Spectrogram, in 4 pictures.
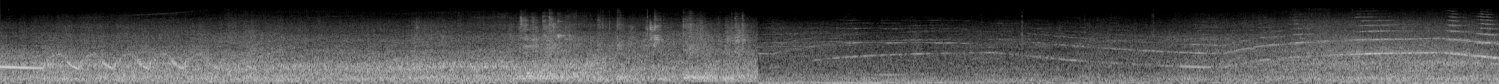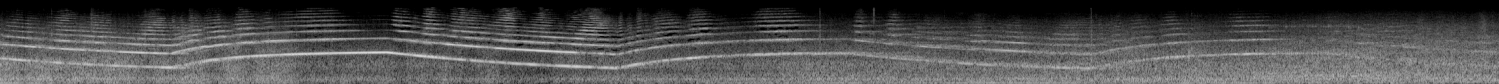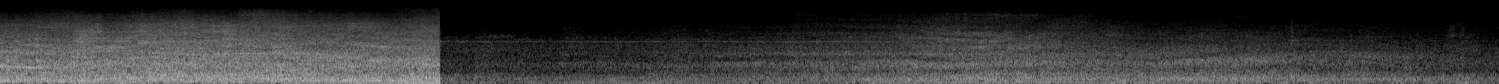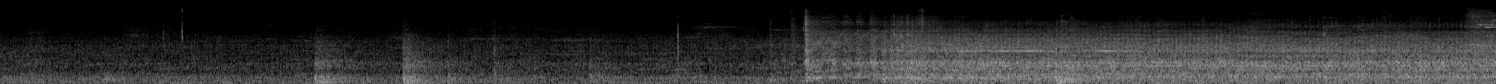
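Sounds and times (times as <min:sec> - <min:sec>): police siren wailing: 0:00.0 - 0:03.0, 0:07.6 - 0:31.9
low traffic rumble: 0:51.3 - 0:59.9.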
